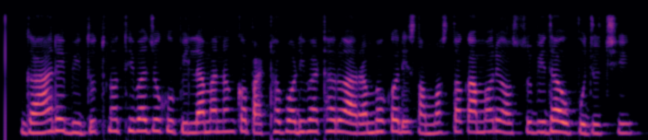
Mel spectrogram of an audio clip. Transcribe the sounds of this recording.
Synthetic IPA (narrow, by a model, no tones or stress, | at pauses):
ɡãɾebid̪ut̪nɔt̪ʰibad͡ʒoɡupilamanɔŋkɔpaʈʰɔpɔɽibaʈʰaɾuaɾɔmbʱɔkɔɾisɔmɔst̪ɔkamɔɾeɔsubid̪ʱaupud͡ʒut͡ʃʰi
